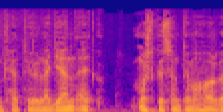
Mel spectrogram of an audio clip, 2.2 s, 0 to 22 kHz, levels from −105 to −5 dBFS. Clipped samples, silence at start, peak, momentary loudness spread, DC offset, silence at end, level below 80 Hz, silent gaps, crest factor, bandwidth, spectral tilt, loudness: under 0.1%; 0 s; -14 dBFS; 6 LU; under 0.1%; 0 s; -44 dBFS; none; 16 dB; 15.5 kHz; -5 dB/octave; -29 LUFS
